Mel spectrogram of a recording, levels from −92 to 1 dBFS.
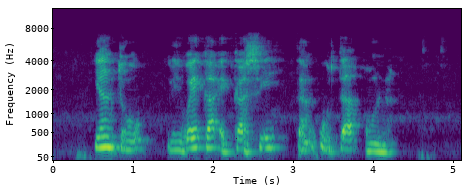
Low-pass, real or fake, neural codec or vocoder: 7.2 kHz; fake; codec, 16 kHz, 16 kbps, FunCodec, trained on LibriTTS, 50 frames a second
